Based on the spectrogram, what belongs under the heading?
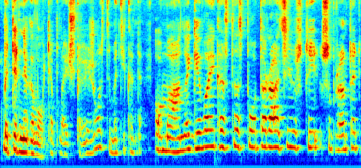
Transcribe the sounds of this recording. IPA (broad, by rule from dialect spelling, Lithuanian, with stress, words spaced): ˈbʲɛt ɪr nʲɛɡɐˈʋɐʊ ˈtʲɛp ˈlˠɐɪʃkɐ ɪʃ ˈjoːs tɐɪ mɐˈtʲiːt kɐt oː ˈmɑːnɐ ɡʲɪ ˈʋɐɪkɐs ˈtɐs poː oːpʲɛˈrɑːt͡sʲɪjoːs tɐɪ sʊˈprɐntɐt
